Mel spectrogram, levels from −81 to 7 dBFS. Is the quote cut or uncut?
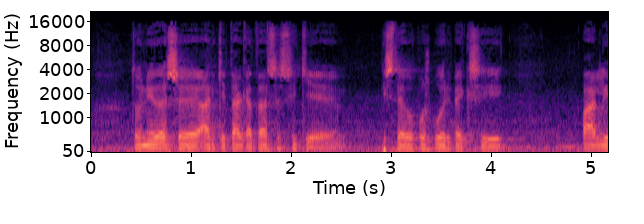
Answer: cut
